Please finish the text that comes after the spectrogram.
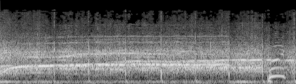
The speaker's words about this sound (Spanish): Ahora dicen, bajen los teléfonos y denle un aplauso, pero mira cómo saluda él, mira.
